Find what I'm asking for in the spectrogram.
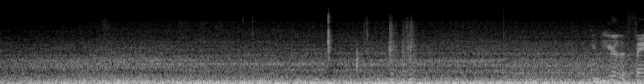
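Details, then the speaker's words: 1960 Edsel Ranger heater blower motor wired direct to the battery, switch bypassed, during heater core replacement: steady low even hum without rattles or squeals, running normally and blowing debris out of the vents. "I've got it direct wired to the battery right now and it's running of course the switch doesn't do anything cuz I'm just wired direct but it blew a bunch of crap out of the vents"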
